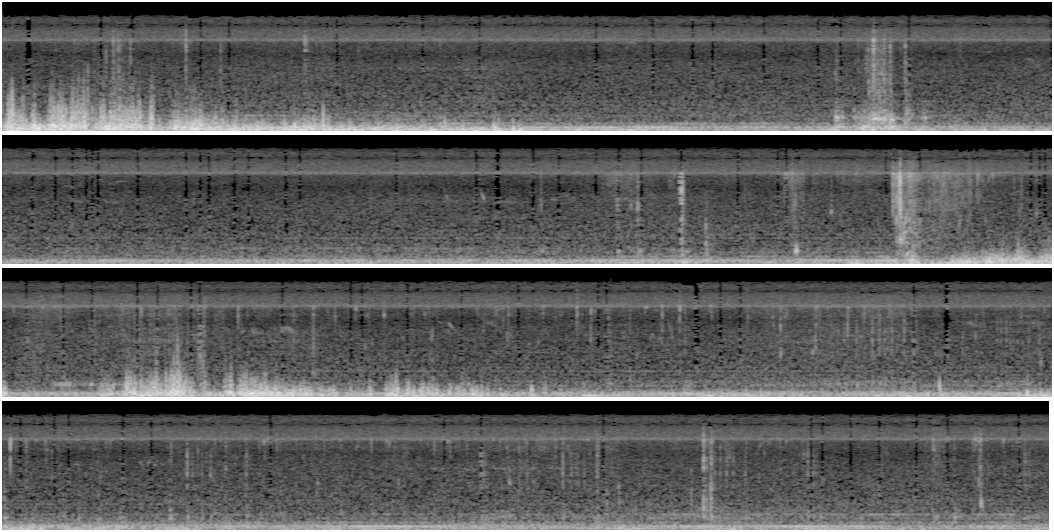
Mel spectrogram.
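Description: Small electric trolling motor on a fishing kayak humming steadily, cutting out and back in a few times. Wind gusts rumble on the microphone at the start and again about halfway through, and there are two sharp knocks.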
